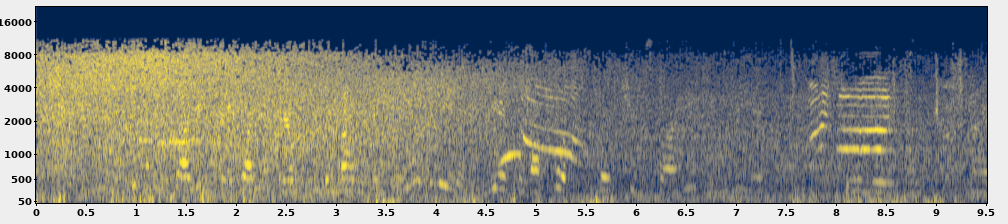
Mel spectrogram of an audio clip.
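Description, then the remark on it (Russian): A steady, loud roar of ocean surf and wind blowing at the shore, continuous throughout, with brief faint voices and high chirping sounds rising over it toward the end. “Ну, вот океан.”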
